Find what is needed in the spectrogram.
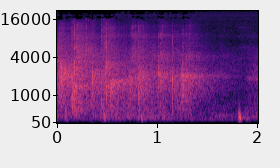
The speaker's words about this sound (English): We should clap, I think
